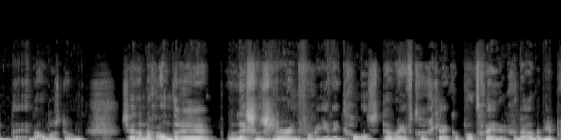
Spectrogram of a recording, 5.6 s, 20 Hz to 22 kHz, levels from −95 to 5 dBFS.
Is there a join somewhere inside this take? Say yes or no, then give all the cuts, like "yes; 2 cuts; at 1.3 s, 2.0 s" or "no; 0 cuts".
yes; 1 cut; at 2.2 s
